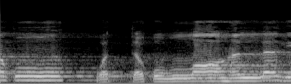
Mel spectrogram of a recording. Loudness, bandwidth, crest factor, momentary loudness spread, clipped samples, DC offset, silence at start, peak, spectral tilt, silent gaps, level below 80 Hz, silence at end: -18 LUFS; 8.2 kHz; 14 dB; 10 LU; under 0.1%; 2%; 0 s; -4 dBFS; -6.5 dB/octave; none; -58 dBFS; 0 s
